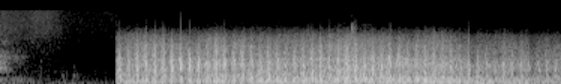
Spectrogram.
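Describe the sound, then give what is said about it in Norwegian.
A helicopter from the North Sea coming in to land at Stavanger Airport Sola: its rotor thumps in abruptly after a brief quiet moment, a loud, steady rapid chopping with a broad engine roar, sustained throughout. “Nok et helikopter fra Nordsjøen inn for landing på Stavanger lufthavn Sola.”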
